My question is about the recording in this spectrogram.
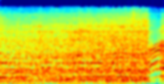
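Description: Friendship water-taxi boat's engine running steadily, a low rumble with a faint steady hum, heard inside the boat's cabin.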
